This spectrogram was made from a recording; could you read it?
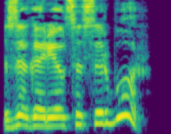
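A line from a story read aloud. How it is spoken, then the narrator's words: Laughing. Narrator (Russian): сказал, смеясь Адольф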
